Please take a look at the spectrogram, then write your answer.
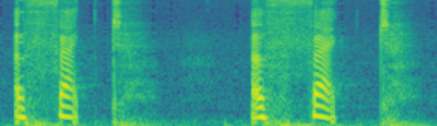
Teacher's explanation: Perhatikan bunyi T-nya itu memantul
